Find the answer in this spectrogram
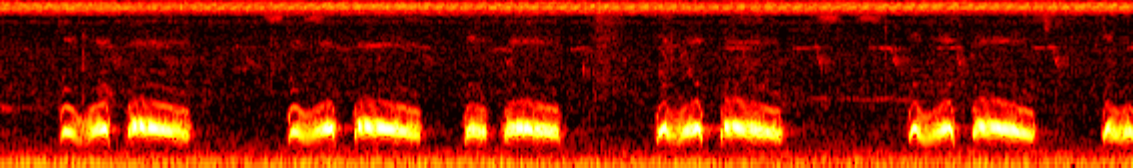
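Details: Decoy spotted dove calling at a trapping site where wild birds are said to be scarce and none appear. Soft, mellow coos come in clusters of two or three notes, the last longest, the pattern repeating several times above a low background hum.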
